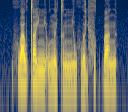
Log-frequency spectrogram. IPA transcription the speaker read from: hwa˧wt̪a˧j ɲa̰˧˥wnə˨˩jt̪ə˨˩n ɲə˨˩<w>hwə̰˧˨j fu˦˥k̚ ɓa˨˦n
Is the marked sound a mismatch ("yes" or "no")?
no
